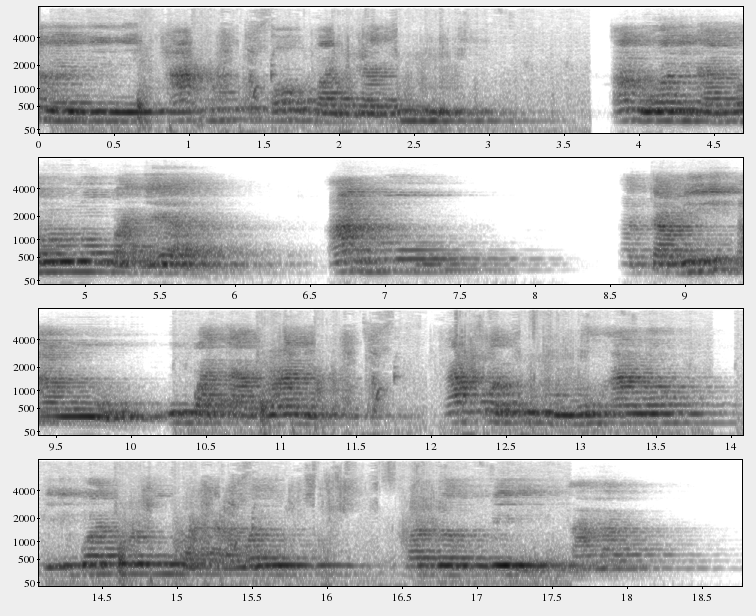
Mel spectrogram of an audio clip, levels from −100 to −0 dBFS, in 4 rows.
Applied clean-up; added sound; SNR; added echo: neural separator model SepFormer DNS4.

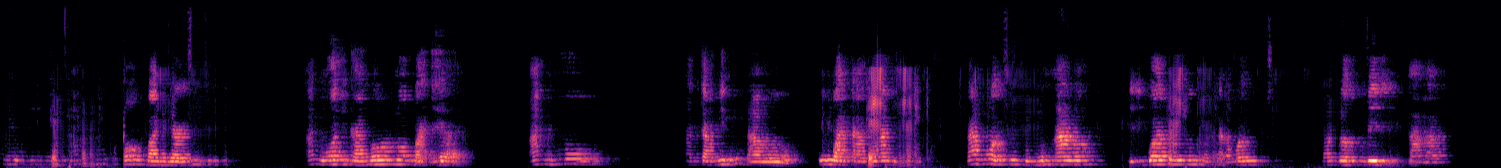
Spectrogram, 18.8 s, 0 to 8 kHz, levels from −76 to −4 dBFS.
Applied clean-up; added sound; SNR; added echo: neural mask model DeepFilterNet 3.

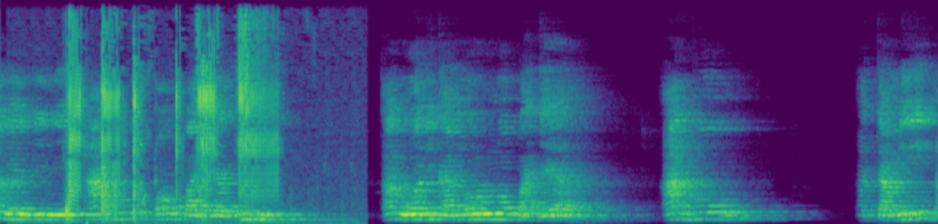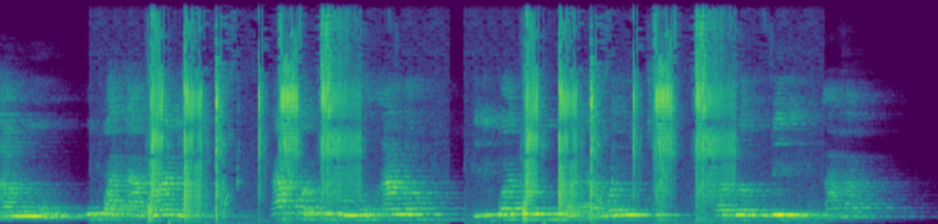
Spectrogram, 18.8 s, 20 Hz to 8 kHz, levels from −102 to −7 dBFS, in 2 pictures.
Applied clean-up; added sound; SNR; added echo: none; Fart; 3 dB; reverberation time 1.3 s.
